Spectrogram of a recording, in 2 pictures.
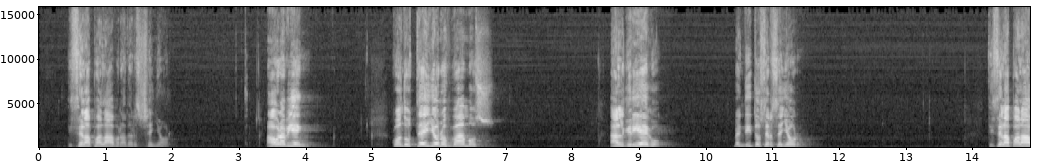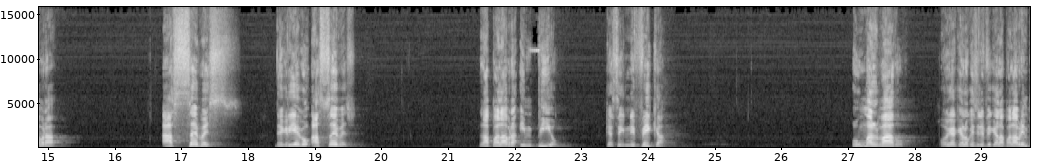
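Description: A man speaks calmly into a headset microphone, in short phrases with pauses.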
